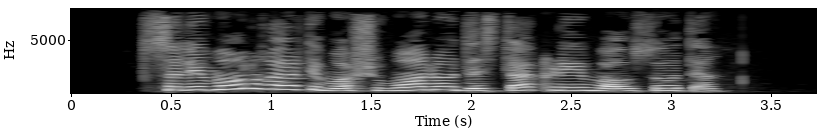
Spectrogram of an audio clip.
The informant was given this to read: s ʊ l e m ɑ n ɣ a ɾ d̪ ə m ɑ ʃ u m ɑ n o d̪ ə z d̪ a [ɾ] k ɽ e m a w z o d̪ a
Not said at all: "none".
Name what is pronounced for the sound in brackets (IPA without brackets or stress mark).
none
